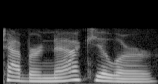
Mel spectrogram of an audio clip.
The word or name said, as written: tabernacular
